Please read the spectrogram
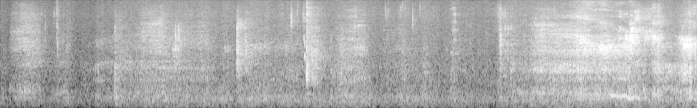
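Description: Mealtime handling noises: scattered light clicks and taps of utensils and dishes, then a louder rustling noise for the last second and a half.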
